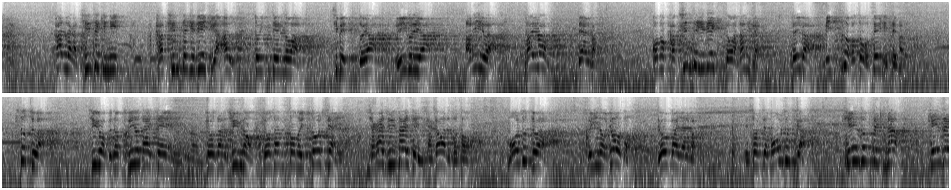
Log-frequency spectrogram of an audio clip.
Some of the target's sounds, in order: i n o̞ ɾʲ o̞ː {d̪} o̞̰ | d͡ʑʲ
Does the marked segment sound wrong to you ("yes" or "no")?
no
